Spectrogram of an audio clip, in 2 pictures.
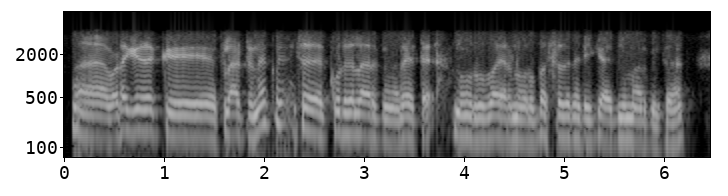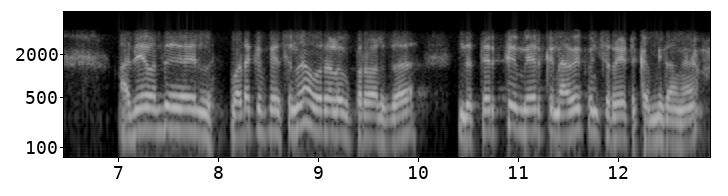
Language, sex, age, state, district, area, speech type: Tamil, male, 60+, Tamil Nadu, Krishnagiri, rural, conversation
